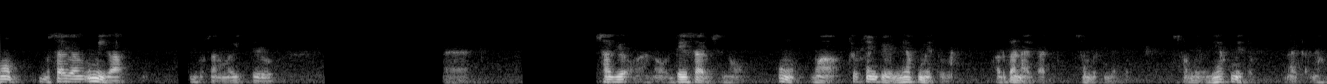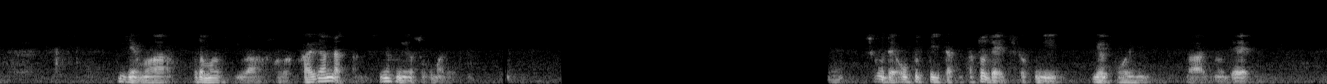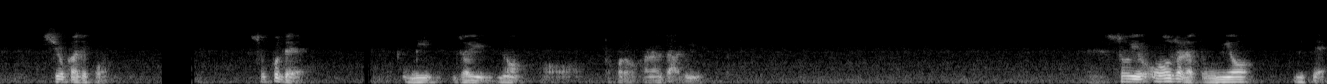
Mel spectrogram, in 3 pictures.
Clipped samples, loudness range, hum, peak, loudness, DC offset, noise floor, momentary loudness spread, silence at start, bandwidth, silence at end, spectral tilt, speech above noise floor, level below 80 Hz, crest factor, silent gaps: under 0.1%; 11 LU; none; -2 dBFS; -21 LUFS; under 0.1%; -53 dBFS; 22 LU; 0 s; 4.5 kHz; 0 s; -13 dB/octave; 32 dB; -46 dBFS; 22 dB; 3.29-4.38 s, 5.27-5.89 s, 18.96-21.49 s, 28.20-28.41 s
